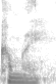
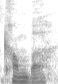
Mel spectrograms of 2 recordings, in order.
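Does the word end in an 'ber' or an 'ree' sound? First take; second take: ree; ber. First: The word ends with a 'ree' sound. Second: The word ends with a 'ber' sound. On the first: The native Welsh rendering of the word. The speaker calls it right. "instead of Cymru" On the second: An English speaker's rendering of the word. The speaker calls it wrong. "they mispronounced it as Comber"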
